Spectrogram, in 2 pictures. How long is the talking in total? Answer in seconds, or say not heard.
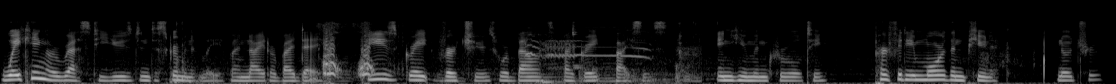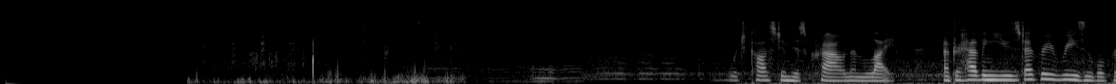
15 s.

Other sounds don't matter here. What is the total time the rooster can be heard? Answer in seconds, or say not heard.
2 s.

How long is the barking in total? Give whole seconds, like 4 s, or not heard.
3 s.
